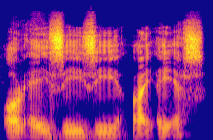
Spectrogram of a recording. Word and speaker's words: razzias: In the Netherlands, they were known as razzias. How do you spell that? R-A-Z-Z-I-A-S. It's pronounced like the Italian way, razzias.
